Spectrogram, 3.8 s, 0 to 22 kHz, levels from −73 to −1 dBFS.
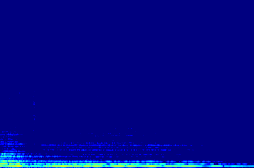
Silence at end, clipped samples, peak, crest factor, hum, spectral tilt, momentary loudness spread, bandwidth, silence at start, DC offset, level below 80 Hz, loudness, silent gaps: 0 s; under 0.1%; -22 dBFS; 16 dB; none; -4.5 dB/octave; 12 LU; 15.5 kHz; 0 s; under 0.1%; under -90 dBFS; -38 LUFS; none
